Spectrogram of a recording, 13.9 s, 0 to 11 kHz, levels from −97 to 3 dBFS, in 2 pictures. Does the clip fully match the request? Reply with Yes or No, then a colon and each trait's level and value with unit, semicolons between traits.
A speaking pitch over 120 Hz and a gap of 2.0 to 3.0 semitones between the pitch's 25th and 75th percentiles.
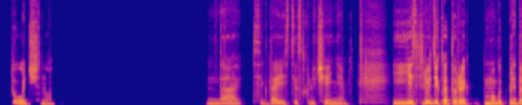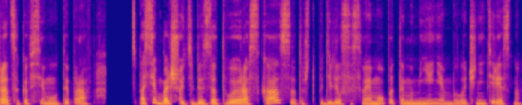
Yes: medium, 185 Hz; narrow, 2.6 semitones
